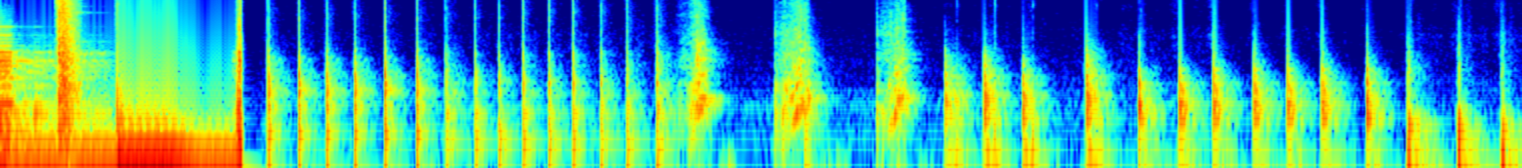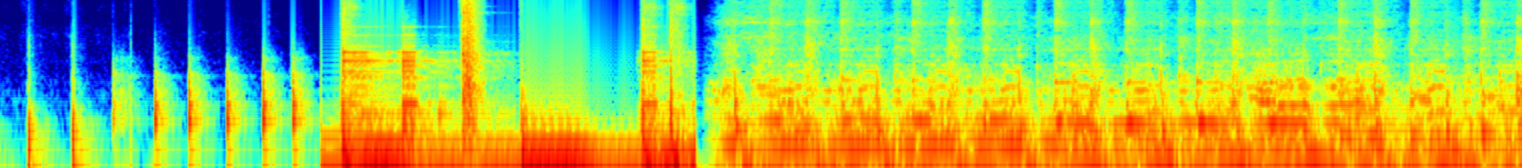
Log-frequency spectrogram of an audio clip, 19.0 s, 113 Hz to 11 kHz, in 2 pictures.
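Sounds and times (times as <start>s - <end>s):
heavy bass beat: 11.5s - 12.0s.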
